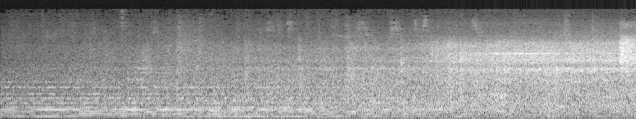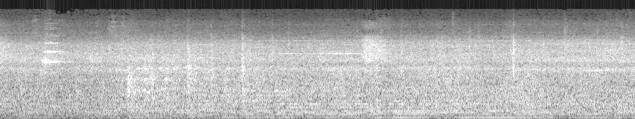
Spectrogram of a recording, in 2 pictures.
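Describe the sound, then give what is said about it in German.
An old-fashioned train pulling into a station, with a continuous rumbling roar, steady low droning tones and a clattering rail rhythm that hold at an even, full level throughout. “Und kurz darauf fährt ein altertümlicher Zug ein.”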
